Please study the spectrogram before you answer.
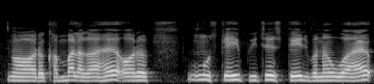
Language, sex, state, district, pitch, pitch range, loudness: Hindi, female, Bihar, West Champaran, 190 Hz, 180-210 Hz, -15 LUFS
